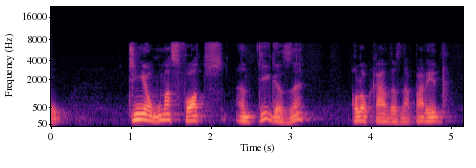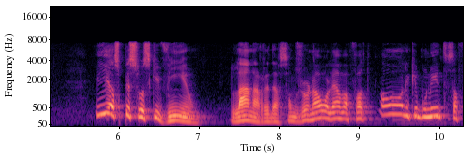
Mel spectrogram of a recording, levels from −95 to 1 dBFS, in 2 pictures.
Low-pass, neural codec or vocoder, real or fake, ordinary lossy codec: 7.2 kHz; none; real; none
